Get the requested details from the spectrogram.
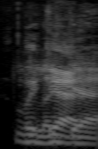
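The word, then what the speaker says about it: Legette: Is it Ligeti, from the receiver? Leggett, Thank yeah.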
